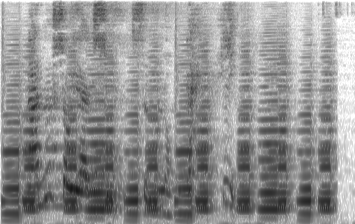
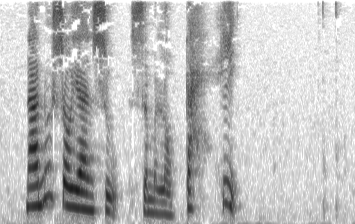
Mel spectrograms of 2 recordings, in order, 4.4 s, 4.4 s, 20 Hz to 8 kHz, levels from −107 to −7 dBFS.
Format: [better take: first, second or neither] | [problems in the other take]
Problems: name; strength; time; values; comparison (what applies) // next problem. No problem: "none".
second | background sound (Accordion); 4 dB above the speech // room echo; dies away in 1.3 s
